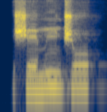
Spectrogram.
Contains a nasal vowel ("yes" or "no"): yes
